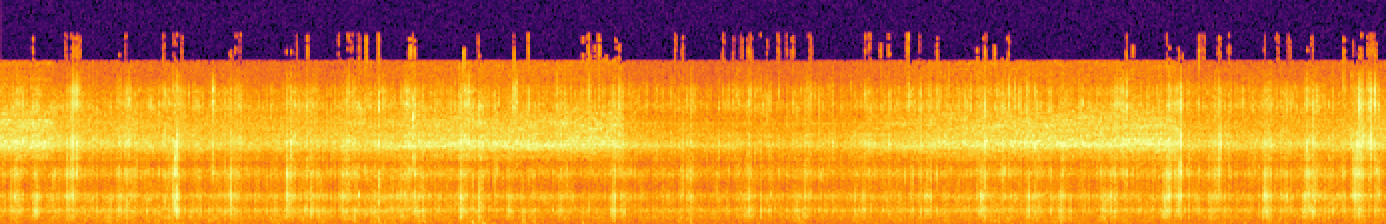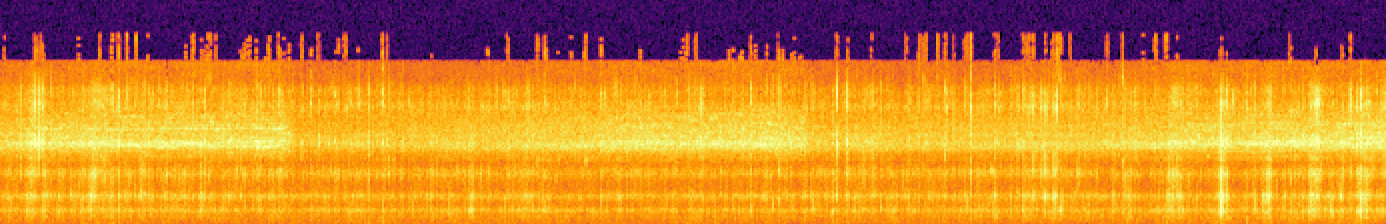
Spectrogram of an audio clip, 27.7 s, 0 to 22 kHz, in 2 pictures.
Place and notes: {
  "title": "Inkūnai, Lithuania, ant nest",
  "date": "2022-08-11 17:55:00",
  "description": "Ant nest recorded with a pair of omni mics and diy \"stick\" contact microphone",
  "latitude": "55.65",
  "longitude": "25.18",
  "altitude": "96",
  "timezone": "Europe/Vilnius"
}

